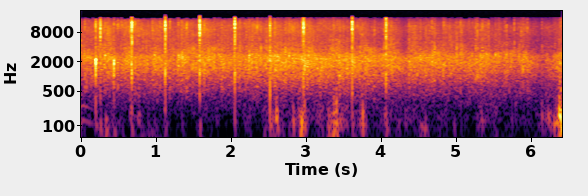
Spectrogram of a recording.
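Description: A crowd applauds steadily, a dense wash of many hands clapping with a few sharper individual claps standing out, sustained at an even level throughout with no voices.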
